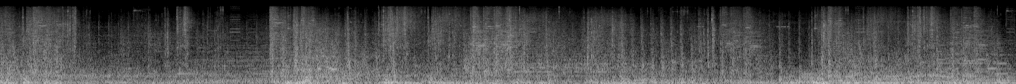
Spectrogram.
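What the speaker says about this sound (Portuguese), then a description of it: "Quiet tá atirando, né?" Quiet, the sniper companion in Metal Gear Solid V: The Phantom Pain, firing during a heavy battle, with dense continuous gunfire and booming impacts piling up throughout, loud and close, with no clear gaps between volleys.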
